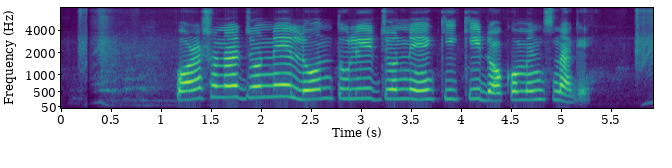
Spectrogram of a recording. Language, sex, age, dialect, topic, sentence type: Bengali, female, 18-24, Rajbangshi, banking, question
